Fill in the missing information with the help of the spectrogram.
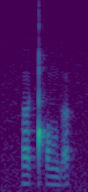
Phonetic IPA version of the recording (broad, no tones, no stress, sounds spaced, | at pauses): ɐ ǃʰ ɔ ŋ ɡ ɐ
